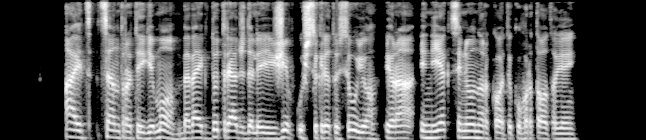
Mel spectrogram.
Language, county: Lithuanian, Vilnius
